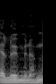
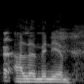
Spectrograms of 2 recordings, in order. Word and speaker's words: aluminium: differences with regards to how we pronounce the word aluminium you say aluminum we say aluminium thank you very much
